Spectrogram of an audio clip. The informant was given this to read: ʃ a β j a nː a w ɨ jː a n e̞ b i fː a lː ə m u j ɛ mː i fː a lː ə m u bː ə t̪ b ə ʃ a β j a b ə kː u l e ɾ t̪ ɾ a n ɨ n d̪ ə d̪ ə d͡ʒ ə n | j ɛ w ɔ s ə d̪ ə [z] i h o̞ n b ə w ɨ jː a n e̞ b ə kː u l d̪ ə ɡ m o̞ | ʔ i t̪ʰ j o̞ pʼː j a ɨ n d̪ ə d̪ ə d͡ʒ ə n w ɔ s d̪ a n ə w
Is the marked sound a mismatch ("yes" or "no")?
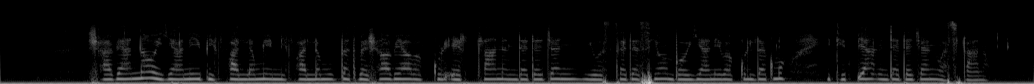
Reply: yes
